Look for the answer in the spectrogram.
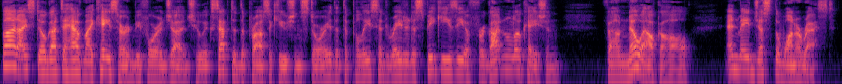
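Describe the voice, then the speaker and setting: An actor playing a plucky, wry and wordy newspaper sportswriter from the 1920s in a radio drama. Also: male voice, medium pitch, expressive, brisk, fairly bright tone. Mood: reflective. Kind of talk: radio drama acting with first-person narration.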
